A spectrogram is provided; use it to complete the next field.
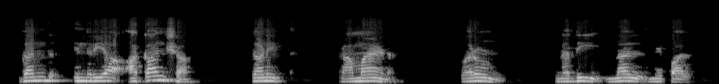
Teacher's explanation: उच्चारण के दौरान हवा नाक के माध्यम से बाहर आती है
